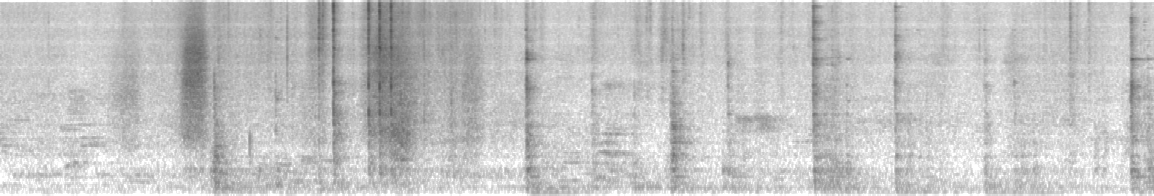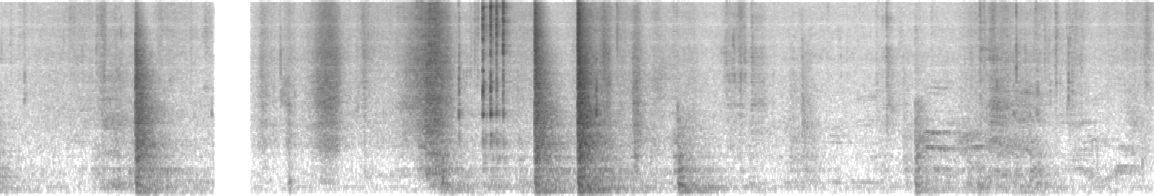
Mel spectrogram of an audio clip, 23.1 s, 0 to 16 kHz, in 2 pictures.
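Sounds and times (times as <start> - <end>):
knocks and scrapes of tools: 1.9 - 11.9, 15.6 - 19.7.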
